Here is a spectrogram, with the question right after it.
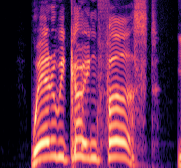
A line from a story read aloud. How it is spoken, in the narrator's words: yelled Isabel in his ear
